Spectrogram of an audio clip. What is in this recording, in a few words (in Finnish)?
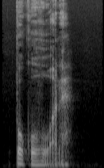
"Pukuhuone", "Changing Room"; OTAVA KONSERNI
